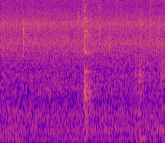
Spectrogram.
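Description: Turmeric, red chilli powder and salt being stirred into roasted tomato in a hot pan for egg bhurji: a steady soft sizzle with a few scraping spoon strokes, close and alone.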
